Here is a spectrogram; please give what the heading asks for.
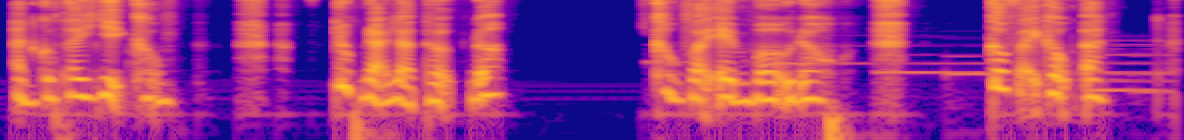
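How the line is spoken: Trembling voice. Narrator (Vietnamese): Cô giọng run run nói

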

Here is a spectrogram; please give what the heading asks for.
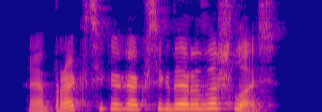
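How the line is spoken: Scoffing snort. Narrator (Russian): хмыкнул Киган

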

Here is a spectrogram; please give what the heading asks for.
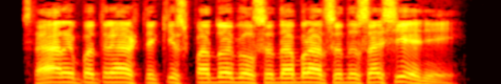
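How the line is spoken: Snort. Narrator (Russian): фыркнул мужчина

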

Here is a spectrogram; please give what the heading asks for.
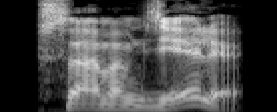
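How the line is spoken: Menacing. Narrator (Russian): грозно произнес

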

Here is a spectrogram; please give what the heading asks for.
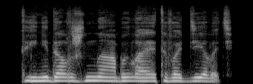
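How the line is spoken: Low growl. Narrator (Russian): прорычал он глухо

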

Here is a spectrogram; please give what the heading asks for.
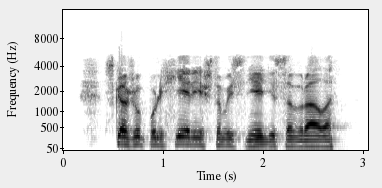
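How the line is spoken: Sighed. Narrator (Russian): вздохнула Левтина

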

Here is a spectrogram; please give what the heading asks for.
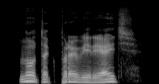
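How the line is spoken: Sigh. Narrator (Russian): вздохнул Реджи

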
